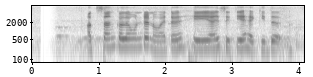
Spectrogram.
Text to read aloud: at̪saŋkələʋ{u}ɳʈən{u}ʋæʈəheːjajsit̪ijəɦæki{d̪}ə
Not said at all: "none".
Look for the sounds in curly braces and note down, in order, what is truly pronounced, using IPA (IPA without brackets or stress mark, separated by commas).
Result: u, o, d̪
